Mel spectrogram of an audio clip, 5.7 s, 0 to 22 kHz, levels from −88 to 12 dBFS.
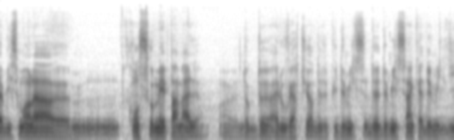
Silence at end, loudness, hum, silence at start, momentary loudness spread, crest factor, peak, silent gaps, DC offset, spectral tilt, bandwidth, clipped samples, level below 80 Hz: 0 s; -26 LUFS; none; 0 s; 11 LU; 22 dB; -4 dBFS; none; under 0.1%; -6 dB/octave; 16.5 kHz; under 0.1%; -48 dBFS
